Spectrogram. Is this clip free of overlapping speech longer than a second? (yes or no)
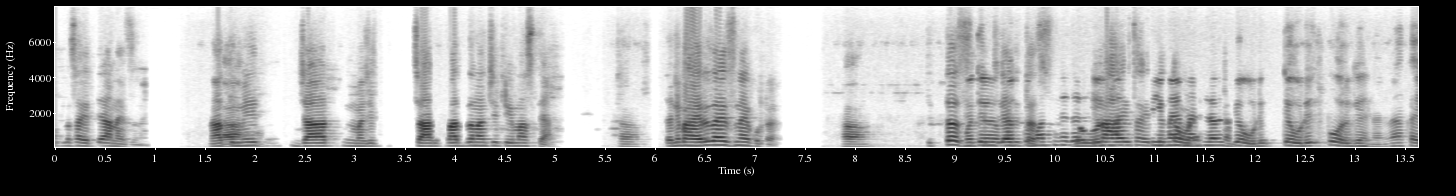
no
